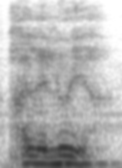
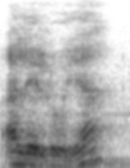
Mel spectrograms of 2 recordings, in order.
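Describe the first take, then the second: First: The word starts with a harsh kh sound. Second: The word starts directly with a vowel. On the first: The speaker calls it wrong. "на еврейский лад сказать «халлилуй»" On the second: The speaker calls it right. "говорить по-русски «аллилуйя»"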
